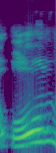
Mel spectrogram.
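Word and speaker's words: ॐ: a sound syllable and the OM has to be pronounced as pluta three Matas right so so the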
